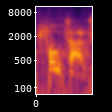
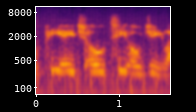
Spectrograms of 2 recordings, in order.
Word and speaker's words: Photog: Oh, Photog. So Photog, like photographer.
